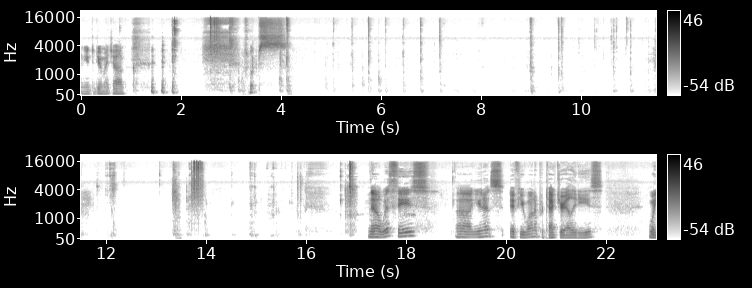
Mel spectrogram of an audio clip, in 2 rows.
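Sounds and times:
wires rustling: 1.8 - 16.0.

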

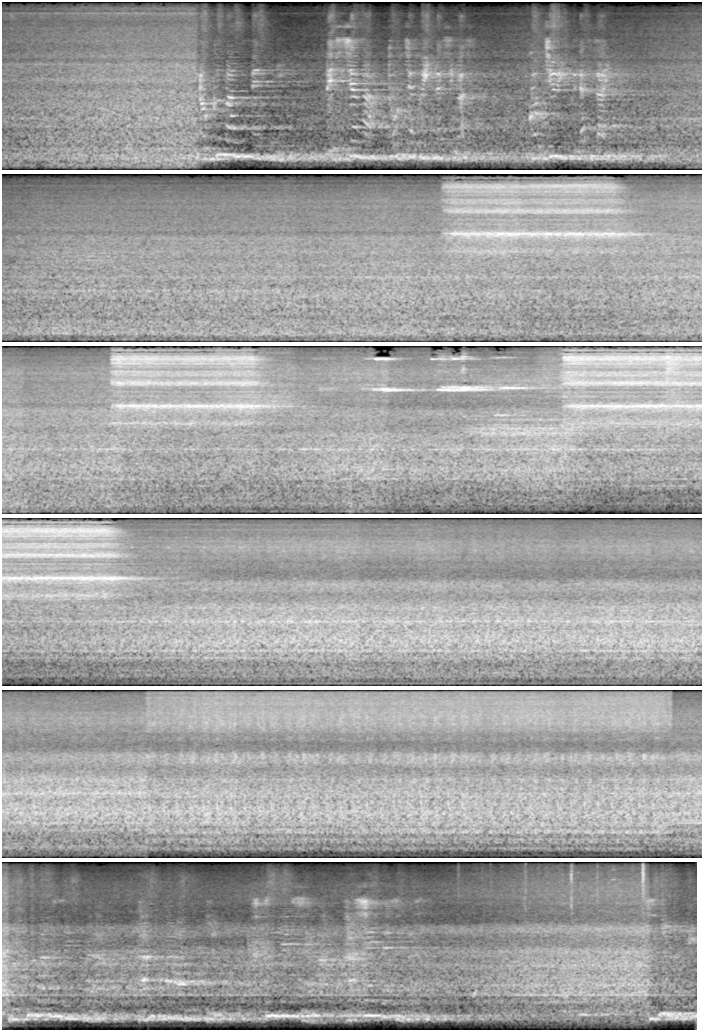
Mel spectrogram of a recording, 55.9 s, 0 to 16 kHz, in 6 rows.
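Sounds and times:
diesel railcar rolling and braking: 0.0 - 2.7, 8.7 - 47.0, 52.3 - 55.7
high squealing wheels and brakes: 15.2 - 18.0, 20.2 - 30.2
diesel engine idling: 30.2 - 46.8.

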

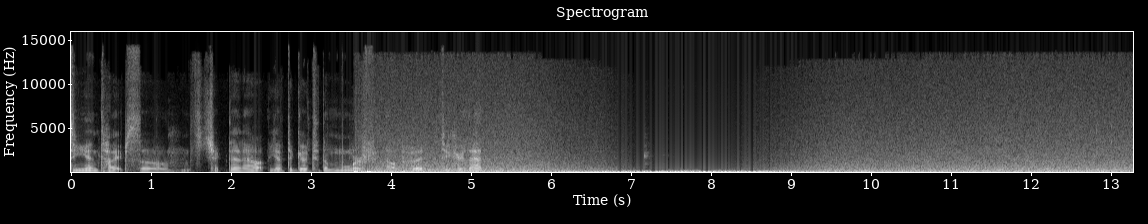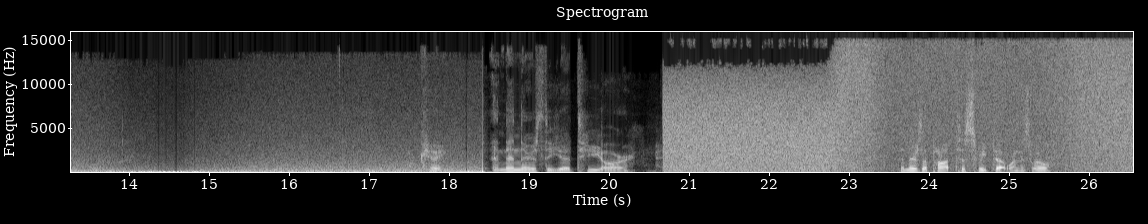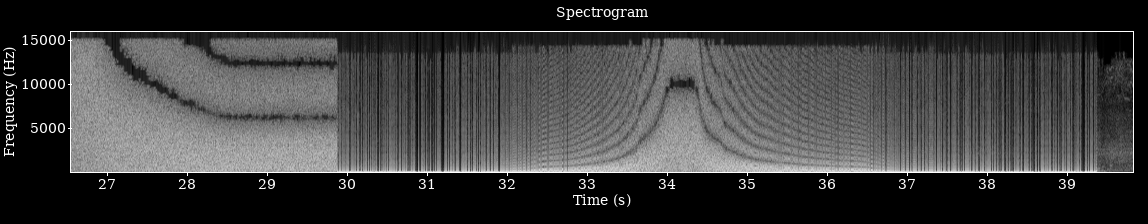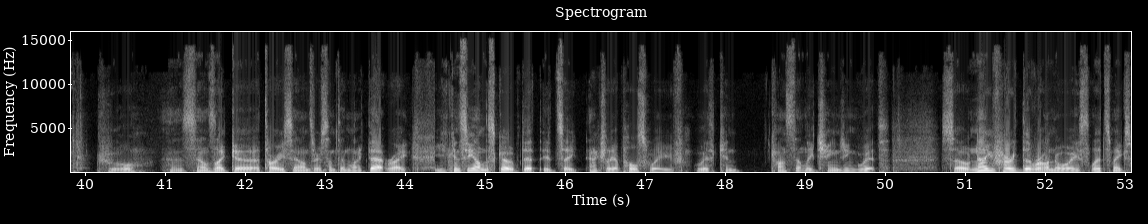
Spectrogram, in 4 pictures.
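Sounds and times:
steady electronic hiss: 3.6 - 6.9, 8.7 - 18.8, 20.7 - 39.5.

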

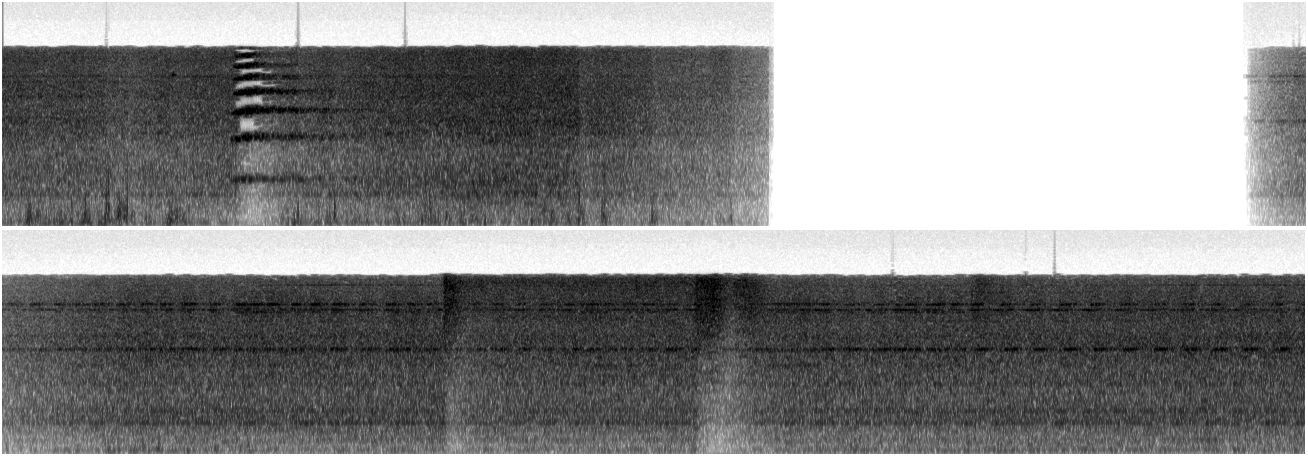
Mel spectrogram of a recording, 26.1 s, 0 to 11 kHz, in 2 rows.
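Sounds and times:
diesel locomotive engine running hard: 0.0 - 7.3, 12.5 - 26.0
steady locomotive whine: 0.0 - 7.6, 12.5 - 26.0.

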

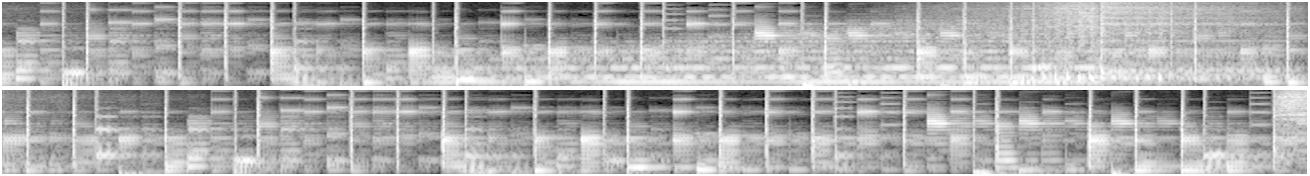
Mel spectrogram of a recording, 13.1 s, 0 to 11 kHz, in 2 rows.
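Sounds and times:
drum-machine beat: 0.1 - 7.9
synthesizer notes: 1.8 - 7.3.

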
